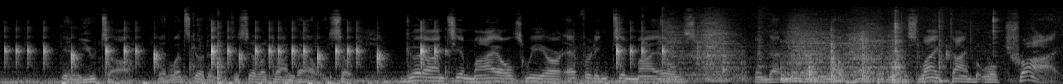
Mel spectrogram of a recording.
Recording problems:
household noises; very loud; throughout; 5 dB above the speech

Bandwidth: 15 kHz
